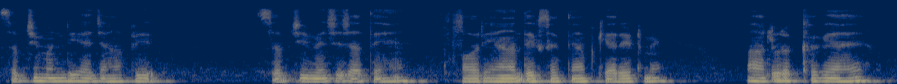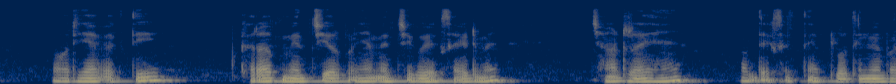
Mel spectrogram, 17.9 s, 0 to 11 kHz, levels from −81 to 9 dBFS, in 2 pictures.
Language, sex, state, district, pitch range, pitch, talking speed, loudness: Hindi, male, Bihar, Supaul, 115-130 Hz, 120 Hz, 150 wpm, -26 LUFS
